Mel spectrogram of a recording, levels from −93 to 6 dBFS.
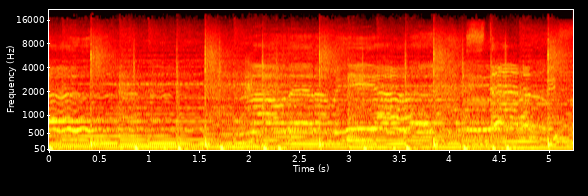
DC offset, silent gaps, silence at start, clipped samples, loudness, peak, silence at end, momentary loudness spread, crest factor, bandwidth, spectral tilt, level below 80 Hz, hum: under 0.1%; none; 0 s; under 0.1%; -17 LUFS; -2 dBFS; 0 s; 2 LU; 16 dB; 17.5 kHz; -4.5 dB/octave; -24 dBFS; none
